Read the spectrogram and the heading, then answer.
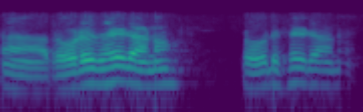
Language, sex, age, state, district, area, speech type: Malayalam, male, 60+, Kerala, Idukki, rural, conversation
